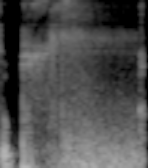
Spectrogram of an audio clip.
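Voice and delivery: soft unvoiced puff of breath; sleepy puff sound. Shown as a demonstration. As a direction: breathe out like someone asleep. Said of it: "Schlafgeräuschen".

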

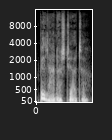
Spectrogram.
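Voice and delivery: ordinary delivery

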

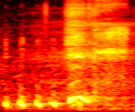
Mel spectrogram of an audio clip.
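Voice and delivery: short high amused laugh; a bright real laugh before answering. Real, not acted. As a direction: burst out laughing at the question. Asked about politics, laughs.

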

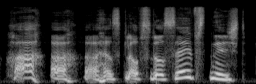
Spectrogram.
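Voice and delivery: high mocking laugh through the words; laughing loudly. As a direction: laugh him off loudly and slowly. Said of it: "lachte der Mann laut auf".

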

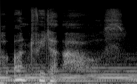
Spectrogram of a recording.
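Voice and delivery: breathy whisper on the exhale; soft spa whisper. Acted. Breathing cue in meditation. (gehauchtes Flüstern)

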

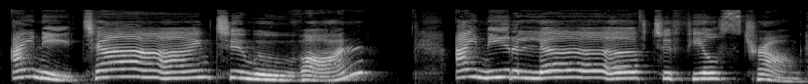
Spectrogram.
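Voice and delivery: very slow, "time" and "love" held long; song rhythm. Shown as a demonstration. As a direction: stretch the lyric as if half singing. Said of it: "te dando no ritmo da música".

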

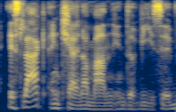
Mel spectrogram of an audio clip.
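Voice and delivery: usual speaking voice

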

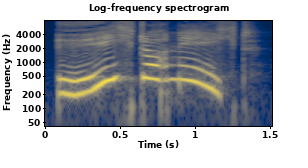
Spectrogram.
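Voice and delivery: very high, drawn-out panicky refusal; cowardly cry. A narrator's reading. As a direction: squeal it like a cowardly knight. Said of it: "rief der Ritter". (ängstlich und hoch gerufen)

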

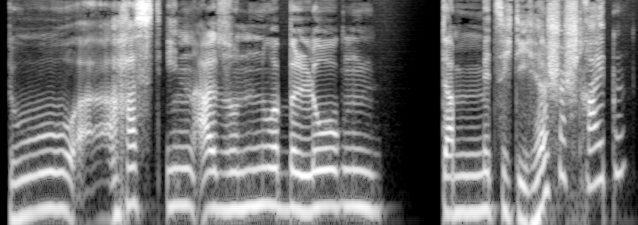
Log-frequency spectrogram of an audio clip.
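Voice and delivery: hohe, langsame, verwirrte Frage; verwirrter Rix. A narrator's reading. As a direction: deutlich höher, langsam und ratlos. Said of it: "fragte er dann verwirrt". (hohe, langsame, ratlose Frage)

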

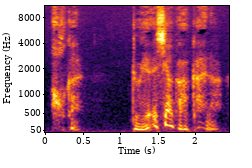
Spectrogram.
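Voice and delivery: put-on whispered reassurance to a child at bedtime; soothing whisper. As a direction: hush it as if the child might wake. Mutter flüstert beruhigend zum Kind. (Mutter flüstert beruhigend: hier ist keiner)

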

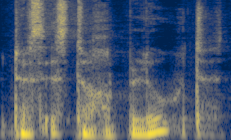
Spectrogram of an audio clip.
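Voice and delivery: breathy unvoiced whisper to herself; hushed, barely voiced shock; whispered realisation of blood; whispered thought. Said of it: "dachte sie".

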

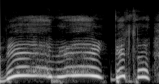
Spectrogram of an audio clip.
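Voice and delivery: very high whiny bleat, then a begging "bitte"; mock whimpering. Mocking his scared friends on the gondola, squeaky whimpering plea. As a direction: mimic scared friends mewling like babies. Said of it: "die so geschrien".

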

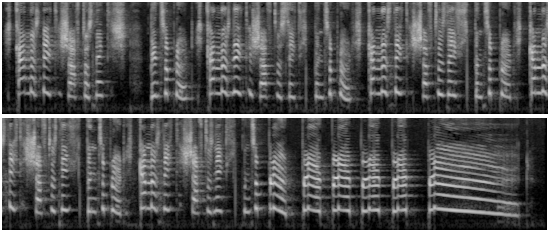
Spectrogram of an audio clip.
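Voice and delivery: squeaky high broken-record loop; Mickey Maus. Shown as a demonstration. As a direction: repeat like a stuck record in a tiny cartoon squeak. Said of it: "Diese Schallplatte klingt dann so". (Piepsstimme wie eine hängende Schallplatte)

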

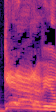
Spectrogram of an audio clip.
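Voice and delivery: slow, drawn-out English yell, pitched high; hammed-up zombie scream at the visitors; mock shout. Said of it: "und dann so". (gespielter Schrei eines Zombie-Darstellers)

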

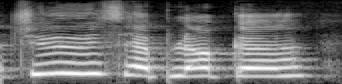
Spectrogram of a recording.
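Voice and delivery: high, slow giggly goodbye; cheeky laughing goodbye. Acted. Child runs off from the neighbour, laughing a cheeky goodbye. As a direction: tease him while laughing.

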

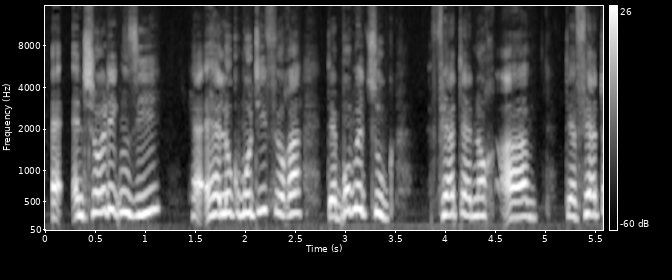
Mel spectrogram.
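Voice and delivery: fast, eager question; hurried. Acted. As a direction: rush to ask. Hurried call to driver.

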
